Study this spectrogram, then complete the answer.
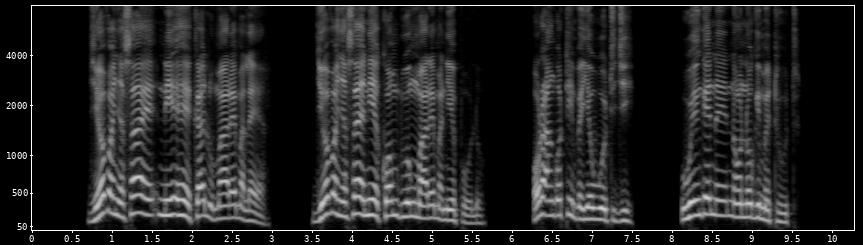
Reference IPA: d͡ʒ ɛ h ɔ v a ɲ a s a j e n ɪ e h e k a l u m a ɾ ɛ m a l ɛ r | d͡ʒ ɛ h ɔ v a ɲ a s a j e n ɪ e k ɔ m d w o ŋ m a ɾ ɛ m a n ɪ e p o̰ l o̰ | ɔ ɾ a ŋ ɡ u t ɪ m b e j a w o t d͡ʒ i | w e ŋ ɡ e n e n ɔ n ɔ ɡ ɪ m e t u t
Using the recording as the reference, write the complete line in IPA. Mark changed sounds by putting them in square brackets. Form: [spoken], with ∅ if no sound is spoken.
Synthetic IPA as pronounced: d͡ʒ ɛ h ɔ v a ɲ a s a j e n ɪ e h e k a l u m a ɾ ɛ m a l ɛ r | d͡ʒ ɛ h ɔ v a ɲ a s a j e n ɪ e k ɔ m d w o ŋ m a ɾ ɛ m a n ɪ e p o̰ l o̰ | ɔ ɾ a ŋ ɡ [ɔ] t ɪ m b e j a w o t d͡ʒ i | w e ŋ ɡ e n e n ɔ n ɔ ɡ ɪ m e t u t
